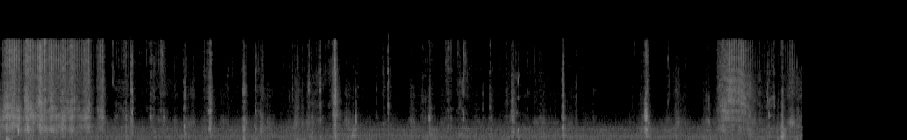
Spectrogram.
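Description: Plastic cards tap and rustle as they are handled.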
